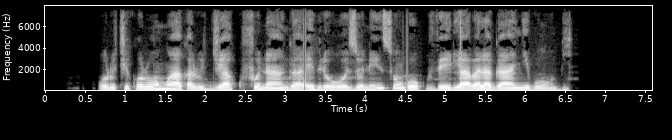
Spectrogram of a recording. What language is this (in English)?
Ganda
